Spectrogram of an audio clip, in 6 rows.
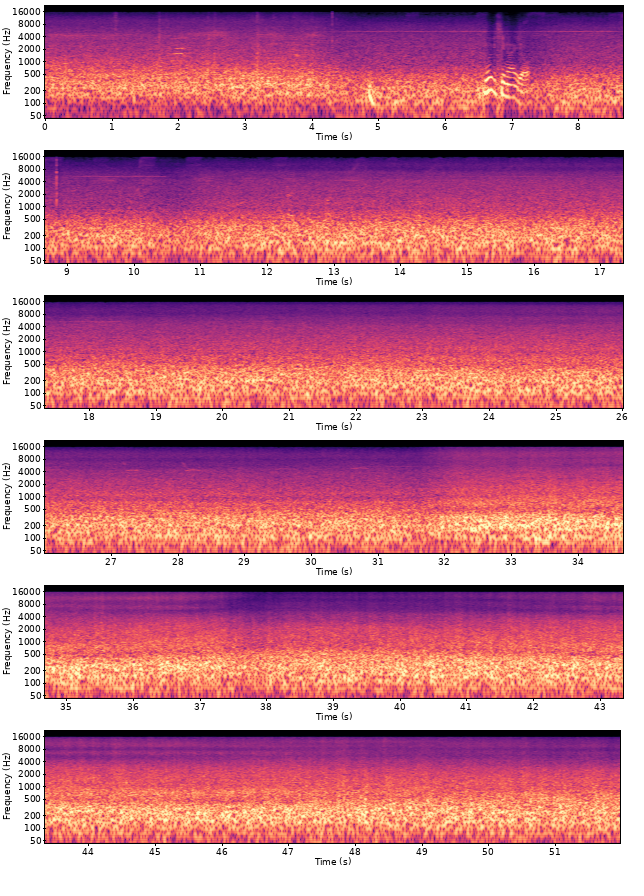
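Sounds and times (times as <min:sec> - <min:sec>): river water over rocks: 0:00.0 - 0:51.9.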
